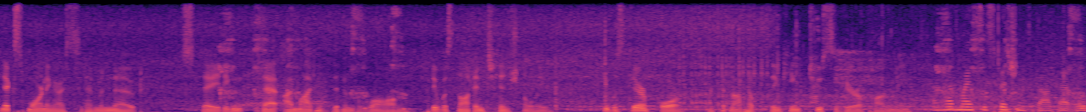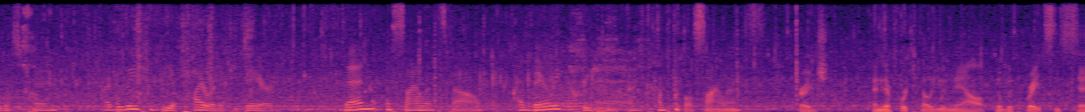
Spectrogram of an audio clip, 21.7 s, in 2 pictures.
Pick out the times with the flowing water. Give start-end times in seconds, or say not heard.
0.0-21.6.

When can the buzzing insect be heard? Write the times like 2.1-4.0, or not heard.
5.5-19.2.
